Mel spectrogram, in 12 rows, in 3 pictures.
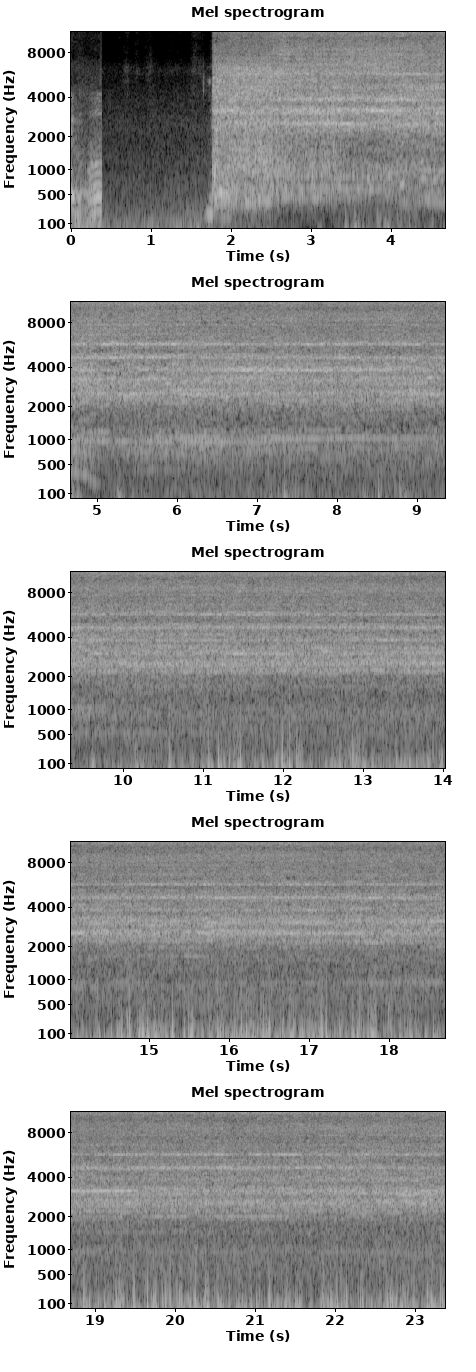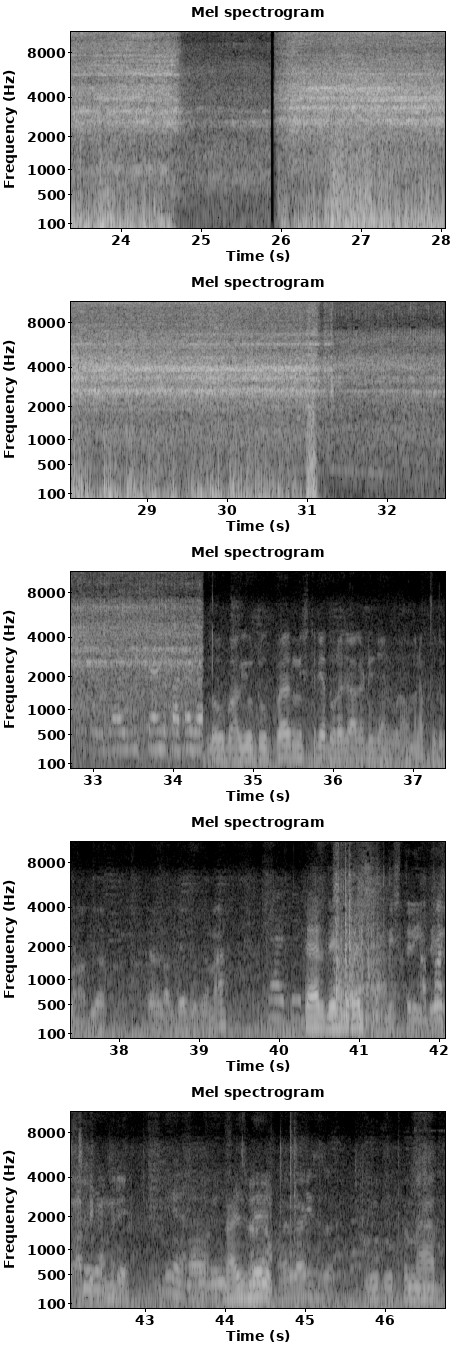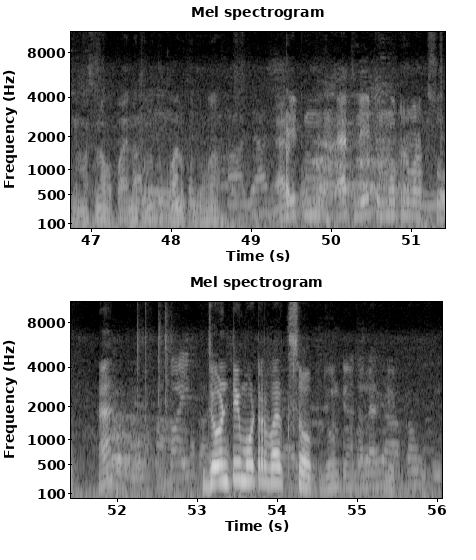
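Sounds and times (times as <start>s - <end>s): power tool whining: 1.7s - 34.4s.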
